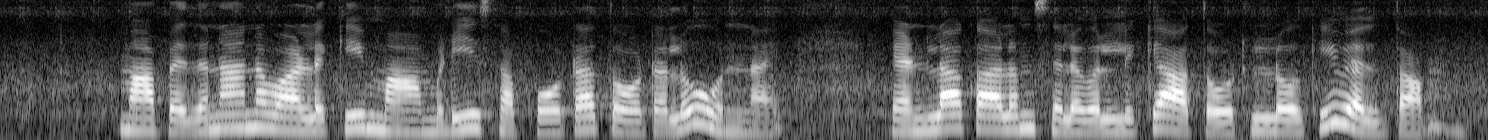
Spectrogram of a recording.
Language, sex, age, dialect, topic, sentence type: Telugu, male, 41-45, Central/Coastal, agriculture, statement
